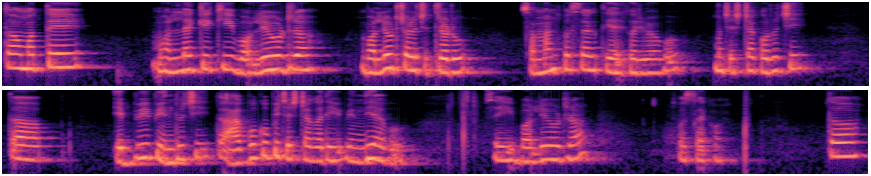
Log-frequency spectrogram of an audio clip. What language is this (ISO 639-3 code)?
ori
